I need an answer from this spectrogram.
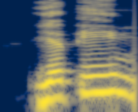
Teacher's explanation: یتیم مد عارض کا قاعدہ ہے، 3 الف تک کھینچ کے پڑھیں گے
